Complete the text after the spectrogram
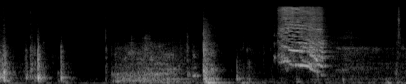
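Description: A wooden cabinet door swings open.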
